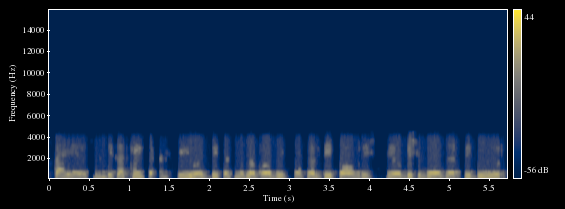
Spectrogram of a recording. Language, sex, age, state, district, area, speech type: Kashmiri, female, 18-30, Jammu and Kashmir, Anantnag, rural, conversation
